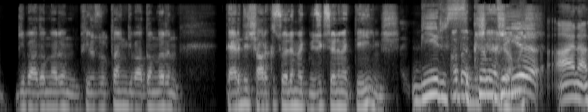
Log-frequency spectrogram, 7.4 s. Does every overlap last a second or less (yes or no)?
no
